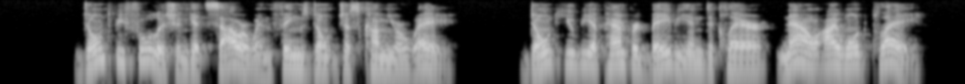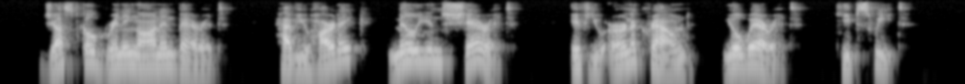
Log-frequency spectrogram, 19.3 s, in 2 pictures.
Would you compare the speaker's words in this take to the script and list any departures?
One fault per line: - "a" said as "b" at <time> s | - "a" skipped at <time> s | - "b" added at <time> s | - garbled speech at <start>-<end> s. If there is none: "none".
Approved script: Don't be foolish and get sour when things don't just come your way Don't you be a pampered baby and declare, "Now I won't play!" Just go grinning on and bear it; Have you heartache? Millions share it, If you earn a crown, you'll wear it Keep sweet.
none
